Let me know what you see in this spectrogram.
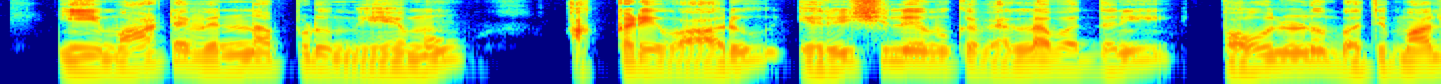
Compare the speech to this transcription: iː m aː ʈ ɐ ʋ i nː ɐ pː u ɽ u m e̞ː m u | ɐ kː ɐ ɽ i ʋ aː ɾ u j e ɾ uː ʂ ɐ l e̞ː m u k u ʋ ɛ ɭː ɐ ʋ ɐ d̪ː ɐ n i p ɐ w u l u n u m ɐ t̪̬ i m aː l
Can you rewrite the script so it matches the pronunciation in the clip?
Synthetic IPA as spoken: iː m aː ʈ ɐ ʋ i nː ɐ pː u ɽ u m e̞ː m u | ɐ kː ɐ ɽ i ʋ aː ɾ u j e ɾ uː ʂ ɐ l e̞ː m u k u ʋ ɛ ɭː ɐ ʋ ɐ d̪ː ɐ n i p ɐ w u l u n u b ɐ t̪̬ i m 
